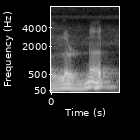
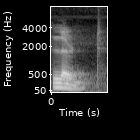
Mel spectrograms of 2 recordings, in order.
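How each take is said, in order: First: "learned" misread as ler-net; wrong two-syllable learned. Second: "learned" said as lernd, falling; slow model "learned" with final d; correct one-syllable learned. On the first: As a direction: sound out the ed in "learned" as its own syllable. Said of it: "bukan dibaca learned". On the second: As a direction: close "learned" straight on nd. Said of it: "tapi dibaca learned". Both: Shown as a demonstration.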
